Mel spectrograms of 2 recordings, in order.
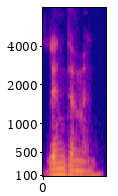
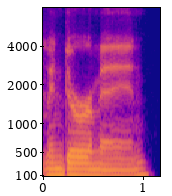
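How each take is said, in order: First: The name is said without an R sound. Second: The name is said with an added R sound. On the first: The speaker calls it right. "There's no R" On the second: The speaker calls it wrong. "You are putting an R"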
